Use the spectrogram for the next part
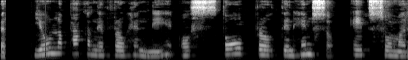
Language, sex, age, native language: Icelandic, female, 40-49, Filipino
